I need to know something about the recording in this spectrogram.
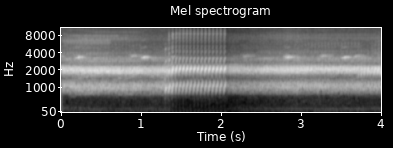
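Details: A gray treefrog gives one mating trill in a New Hampshire swamp: about twenty fast, even pulses over under a second, loud and rattling, standing out from a constant high droning chorus behind.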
